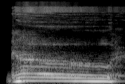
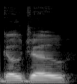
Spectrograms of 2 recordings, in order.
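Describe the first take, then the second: First: The J sound is left out entirely. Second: The J sound is clearly pronounced.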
